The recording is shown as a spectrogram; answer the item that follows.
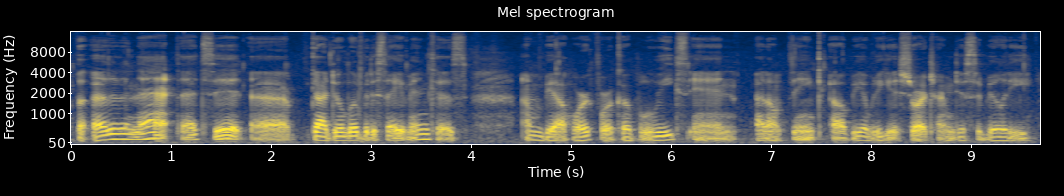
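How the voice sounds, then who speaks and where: A young adult woman with a raspy, hoarse voice, giving a candid, matter-of-fact personal health update to her viewers. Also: extremely low pitch, fairly even intonation, a little fast, a little mellow. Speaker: vlogger.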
